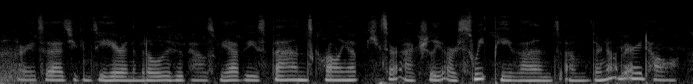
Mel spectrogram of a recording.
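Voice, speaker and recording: Here a woman speaks at medium pitch and a fairly quick pace. She has a plain, everyday voice. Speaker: cut flower gardener. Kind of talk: casual garden tour talk to camera. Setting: outdoors.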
